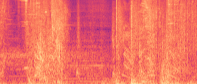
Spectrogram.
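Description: An icy blast whooshes and crackles.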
